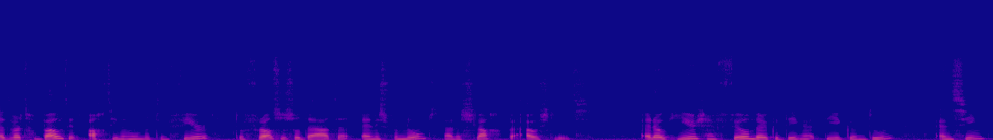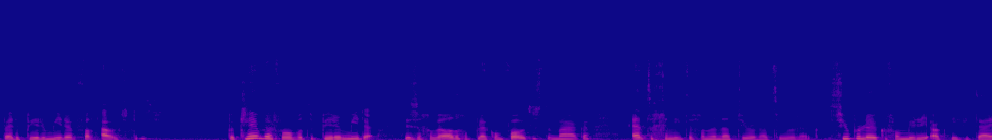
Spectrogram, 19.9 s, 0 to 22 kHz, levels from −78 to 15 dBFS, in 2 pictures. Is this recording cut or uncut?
cut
